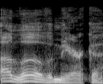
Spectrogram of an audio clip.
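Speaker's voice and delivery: attempted Los Angeles accent. Mimicking a man from Los Angeles who loves America, attempted Los Angeles accent. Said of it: "I'll try the Los Angeles accent".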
